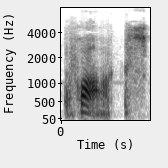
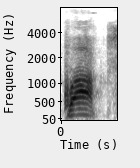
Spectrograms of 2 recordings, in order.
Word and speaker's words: quark: instead of a t it is usually pronounced to rhyme with luck there are a number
